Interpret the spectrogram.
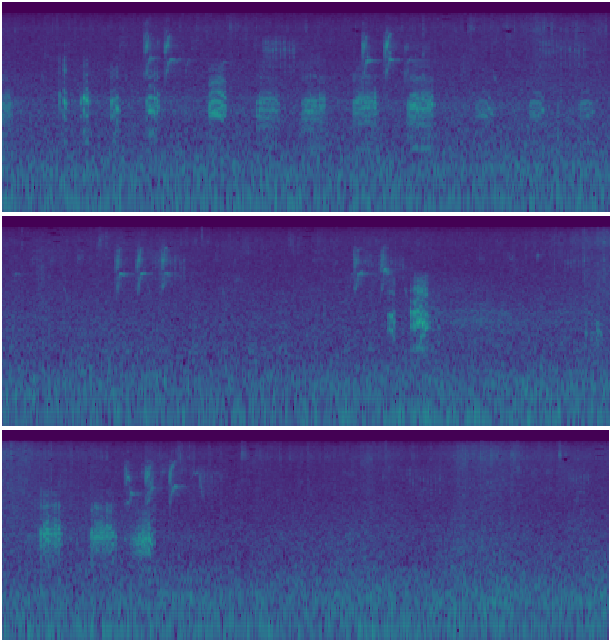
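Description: Birds calling outdoors: clusters of short notes repeated several times a second, with thin high chirps in between, over a faint steady hiss.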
